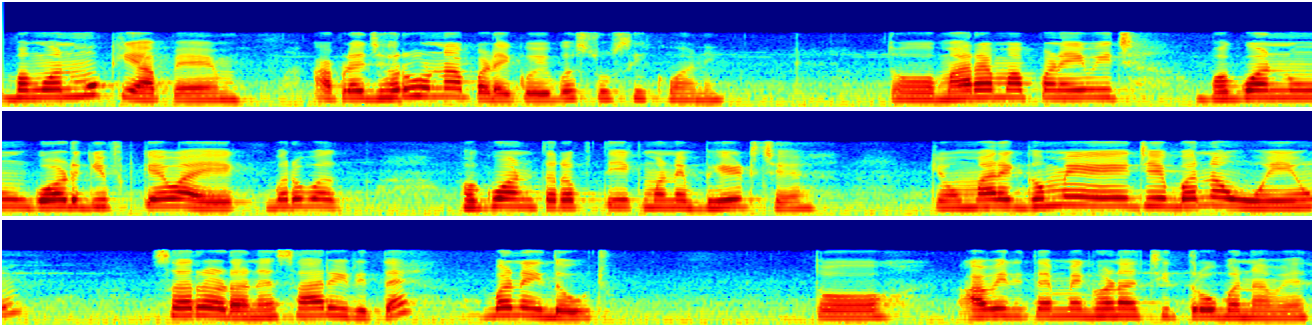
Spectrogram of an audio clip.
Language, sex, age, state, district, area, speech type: Gujarati, female, 30-45, Gujarat, Rajkot, urban, spontaneous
